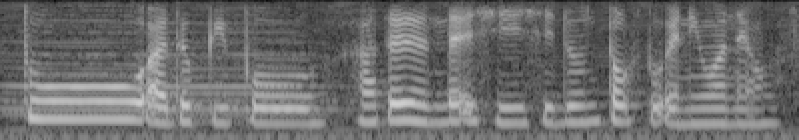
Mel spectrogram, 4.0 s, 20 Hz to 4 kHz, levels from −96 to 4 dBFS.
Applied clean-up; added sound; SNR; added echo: none; Train; 17 dB; none.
